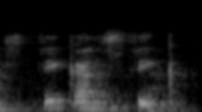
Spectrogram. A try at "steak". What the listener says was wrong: No. No, porque esta, la primera es steak. No es stick, es steak. No se pronuncia stick, se pronuncia steak. Un bife, pero es steak.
